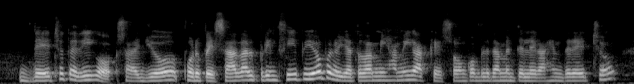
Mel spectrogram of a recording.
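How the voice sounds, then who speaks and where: A woman's fairly low voice with ordinary pitch variation and hardly any pauses. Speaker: lawyer. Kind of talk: casual chat. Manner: fast.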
